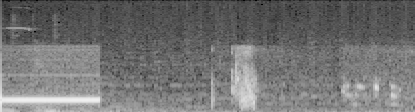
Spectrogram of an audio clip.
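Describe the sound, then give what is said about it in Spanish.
A telephone number is dialed to place a call. A steady dial tone sounds for about a second, then stops, followed by faint clicks and a series of short keypress tone bursts. “ahí se está marcando”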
